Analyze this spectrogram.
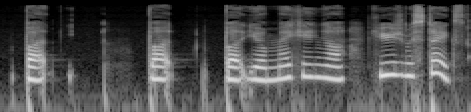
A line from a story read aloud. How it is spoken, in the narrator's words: I sputtered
